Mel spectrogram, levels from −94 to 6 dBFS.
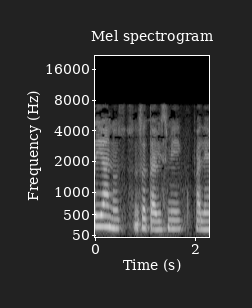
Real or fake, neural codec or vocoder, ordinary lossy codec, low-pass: real; none; MP3, 32 kbps; 7.2 kHz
